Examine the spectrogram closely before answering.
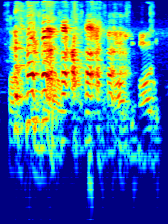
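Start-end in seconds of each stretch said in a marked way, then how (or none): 0.0-0.6 loud, high laughing outburst; laughing curse. Real, not acted. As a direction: burst out laughing as you swear. Laughing exclamation after boast.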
